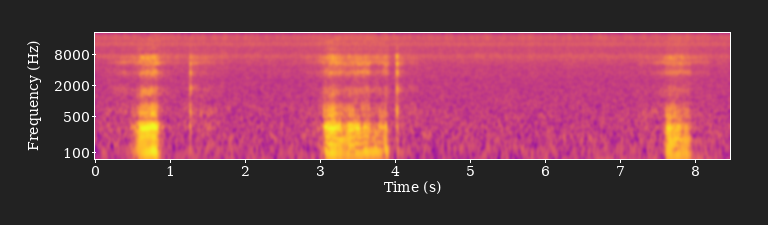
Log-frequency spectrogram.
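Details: Puppy asleep and snoring, three drawn-out raspy low snores spaced several seconds apart, each lasting under half a second, with a couple of faint clicks in a quiet room.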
